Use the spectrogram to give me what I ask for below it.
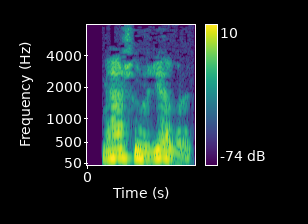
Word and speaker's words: Meung-sur-Yèvre: Meung-sur-Yèvre, se pronuncia así.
